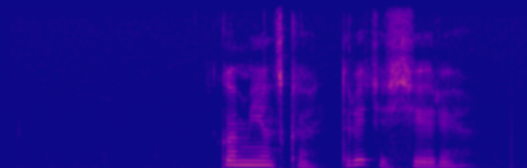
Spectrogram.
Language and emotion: Russian, sad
